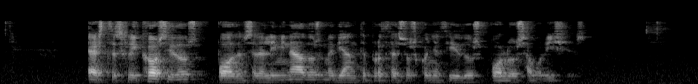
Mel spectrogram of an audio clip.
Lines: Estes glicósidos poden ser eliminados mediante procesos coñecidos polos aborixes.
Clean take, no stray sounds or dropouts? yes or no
yes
